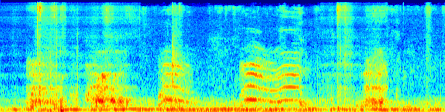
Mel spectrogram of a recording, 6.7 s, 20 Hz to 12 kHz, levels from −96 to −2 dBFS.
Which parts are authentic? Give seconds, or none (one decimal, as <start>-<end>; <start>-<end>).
2.1-4.8; 5.8-6.7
